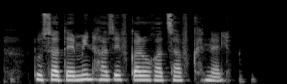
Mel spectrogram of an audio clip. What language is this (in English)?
Armenian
